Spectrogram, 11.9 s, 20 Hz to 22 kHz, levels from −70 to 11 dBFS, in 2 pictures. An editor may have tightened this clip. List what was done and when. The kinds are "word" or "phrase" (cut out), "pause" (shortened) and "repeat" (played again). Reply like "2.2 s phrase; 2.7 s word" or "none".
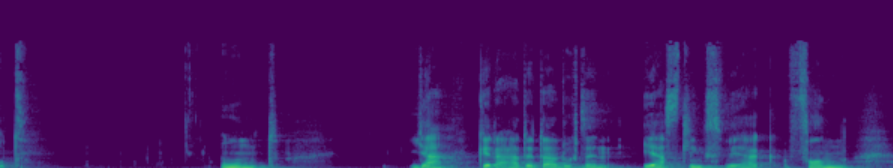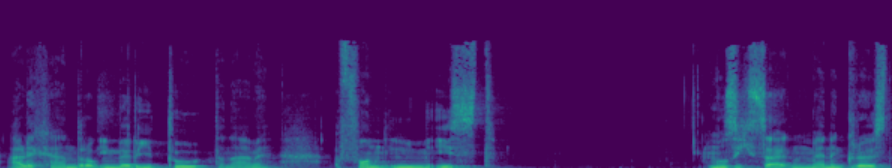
3.9 s word; 6.6 s word; 7.4 s phrase; 8.1 s word; 8.8 s word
